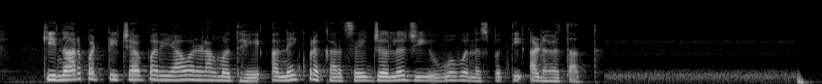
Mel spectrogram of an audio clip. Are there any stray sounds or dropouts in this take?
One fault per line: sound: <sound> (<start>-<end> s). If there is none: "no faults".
no faults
